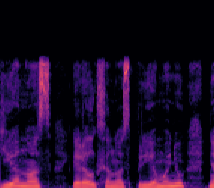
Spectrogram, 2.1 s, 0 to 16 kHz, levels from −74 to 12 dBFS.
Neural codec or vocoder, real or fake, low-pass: none; real; 10.8 kHz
